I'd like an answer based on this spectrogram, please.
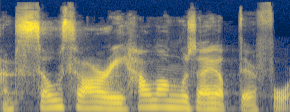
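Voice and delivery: soft, hushed stage whisper. Retelling what was said in the guide's ear: retelling a half-whisper. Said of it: "And I whisper in his ear".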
